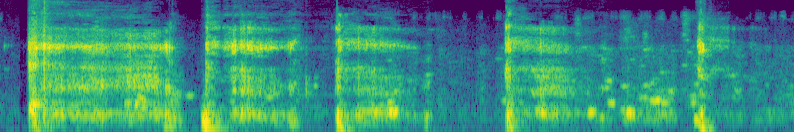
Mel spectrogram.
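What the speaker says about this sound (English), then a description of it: "This is the first time I coughed." A person coughs repeatedly at close range in a bout of about five harsh, wet coughs with brief gaps between them. Throat-clearing sounds mix in, and no words are spoken.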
